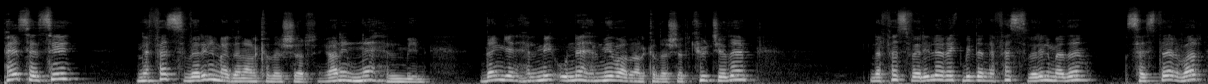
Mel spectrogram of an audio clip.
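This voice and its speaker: A man teaching a language lesson, repeating each word slowly and calling out to his viewers as he drills grammar forms. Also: sits high, dark tone.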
